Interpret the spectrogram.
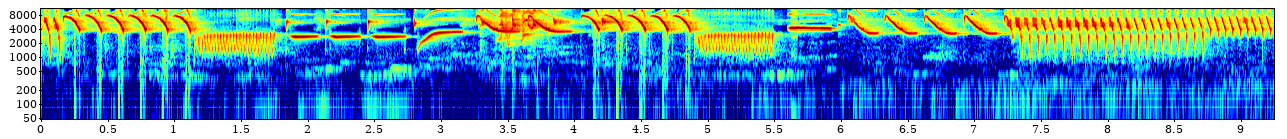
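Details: Indonesian local canary song used as a lure to spur less eager males into singing: rapid trills of descending whistled notes, a steady buzzy tone, short repeated chips, then a long dense rattling trill near the end.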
